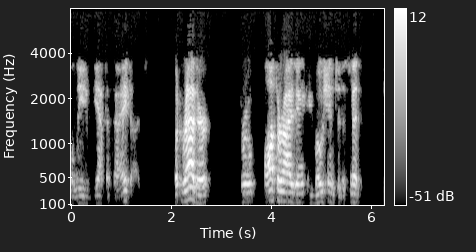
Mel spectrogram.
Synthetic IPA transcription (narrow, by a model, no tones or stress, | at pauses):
b̥əlivðiɛfɛsaɪeɪdʌz̥ | b̥ʌt̚ɹæðə˞ | θɹu | ɔθə˞aɪzɪ̃ŋɨmoʊʃɨ̃ntʰɨdɨsmɪs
